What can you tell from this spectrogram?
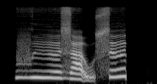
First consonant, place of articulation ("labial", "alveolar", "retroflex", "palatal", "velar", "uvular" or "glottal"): labial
